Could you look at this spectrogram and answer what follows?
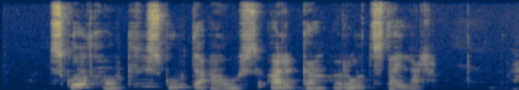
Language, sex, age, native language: Icelandic, female, 18-19, Polish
